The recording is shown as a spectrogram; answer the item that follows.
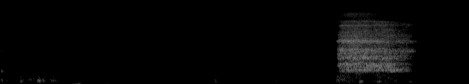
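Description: A deep breath taken together during a guided hand-on-heart practice, heard as one sharp, breathy inhale lasting under a second after a few faint soft sounds.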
